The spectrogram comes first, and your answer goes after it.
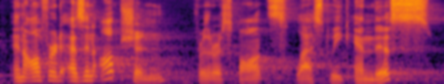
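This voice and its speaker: Slow, measured man preaching in a church. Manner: slow, measured preaching with trailing drops in pitch. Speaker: priest. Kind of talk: sermon. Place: church sanctuary at a pulpit. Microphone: pulpit microphone. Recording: long church reverb.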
